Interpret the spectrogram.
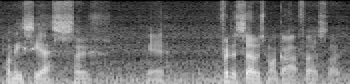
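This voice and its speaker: A man's voice: medium pitch, fairly even intonation, fairly quick. A man giving casual, off-the-cuff trainspotting commentary. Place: outdoor railway station platform. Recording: outdoor station with clear train noise.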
